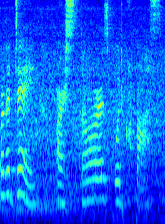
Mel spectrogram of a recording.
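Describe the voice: Over clear background noise, a woman talks slowly at a fairly high pitch with ordinary pitch variation.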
